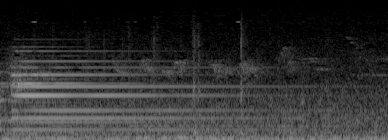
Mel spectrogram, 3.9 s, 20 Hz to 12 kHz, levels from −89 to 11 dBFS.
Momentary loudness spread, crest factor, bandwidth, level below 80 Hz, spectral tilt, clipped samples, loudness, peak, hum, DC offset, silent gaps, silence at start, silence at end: 15 LU; 18 dB; 11 kHz; -44 dBFS; -6 dB/octave; under 0.1%; -35 LUFS; -18 dBFS; none; under 0.1%; none; 0 s; 0 s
